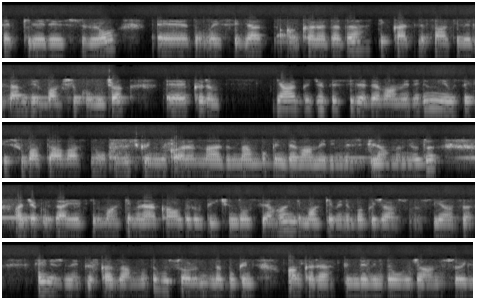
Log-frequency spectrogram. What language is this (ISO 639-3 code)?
tur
